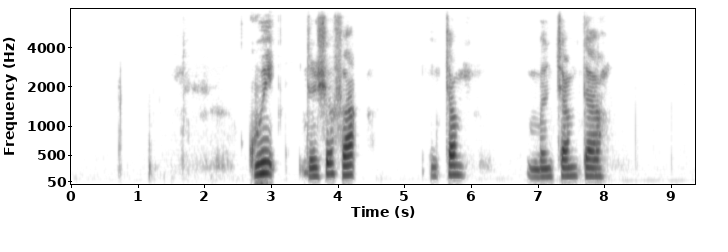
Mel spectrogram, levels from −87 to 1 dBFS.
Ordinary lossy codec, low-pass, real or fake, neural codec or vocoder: Opus, 24 kbps; 7.2 kHz; real; none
